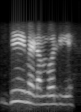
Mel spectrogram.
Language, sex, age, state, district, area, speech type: Hindi, female, 18-30, Madhya Pradesh, Harda, urban, conversation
